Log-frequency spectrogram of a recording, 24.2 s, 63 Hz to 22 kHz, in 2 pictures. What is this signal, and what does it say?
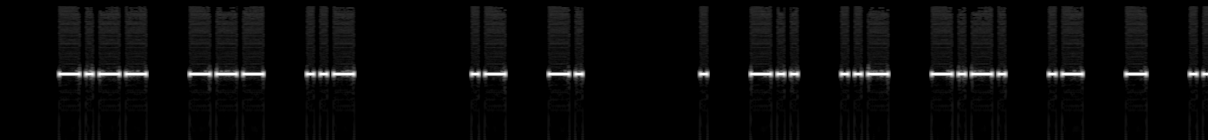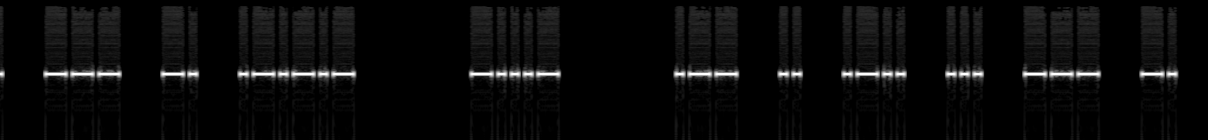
Morse code, heard as a keyed tone, about 18 wpm, spaced as for 12 wpm, 1000 Hz. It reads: YOU AN EDUCATION. <BT> WILSON
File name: qotdfiles / 12wpm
